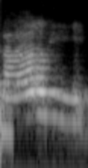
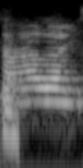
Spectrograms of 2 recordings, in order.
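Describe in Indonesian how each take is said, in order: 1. Kata ini berakhir dengan bunyi 'ee' panjang biasa. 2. Kata ini berakhir dengan bunyi geseran 'ai'. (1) "Jadi tidak boleh dibaca"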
